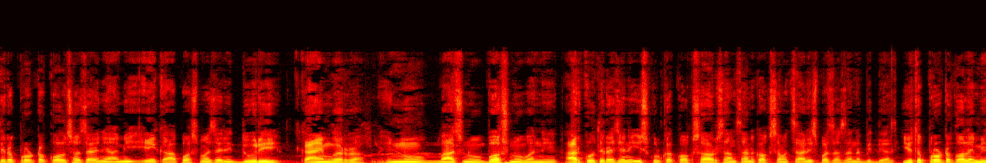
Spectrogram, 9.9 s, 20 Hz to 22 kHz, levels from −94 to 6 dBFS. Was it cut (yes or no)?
yes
